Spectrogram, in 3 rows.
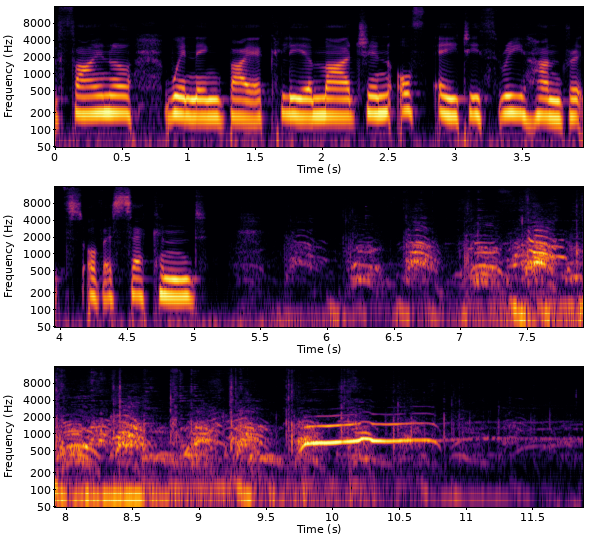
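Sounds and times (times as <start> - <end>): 
speech: 0.0 - 8.3
crowd cheering at a ski race finish: 5.6 - 11.8.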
